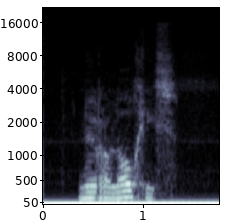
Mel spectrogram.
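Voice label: "neurologisch", Dutch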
